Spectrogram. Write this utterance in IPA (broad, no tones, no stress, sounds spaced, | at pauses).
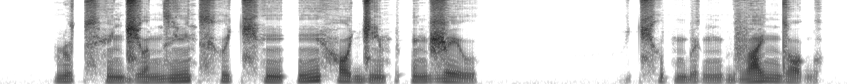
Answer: ɳ u t͡sʰ ẽ d͡ʑ ɤ n z ĩ t͡sʰ ɯ t͡ɕʰ ĩ ʔ ĩ h ɔ d͡ʑ ẽ p ʔ ẽ ɡ ʐ e u̯ | t͡ɕʰ ɯ p m b ɛ ɡ ŋʷ e ɡ v a i̯ n d ɔ ɡ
